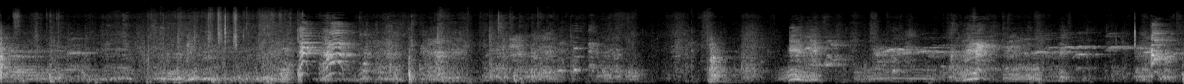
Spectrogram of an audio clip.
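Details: Shiba Inu dogs playing boisterously at daycare just after drop-off: sharp barks burst out amid whimpers and squeals, with steady scrambling paws and knocking noises throughout and brief quieter lulls.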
